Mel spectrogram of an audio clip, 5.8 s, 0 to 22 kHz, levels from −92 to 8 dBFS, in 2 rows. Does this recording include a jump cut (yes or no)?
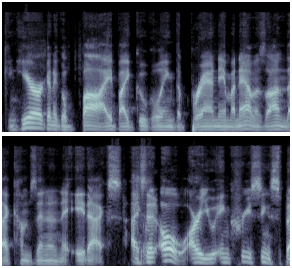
yes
